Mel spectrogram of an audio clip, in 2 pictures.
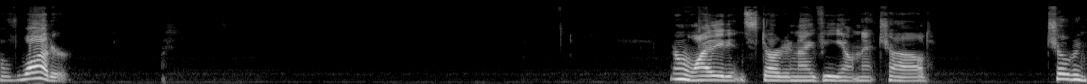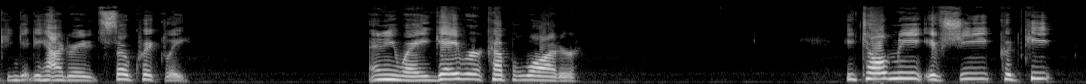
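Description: An elderly woman talks calmly and close up, heard through a microphone, in short bursts with pauses.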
